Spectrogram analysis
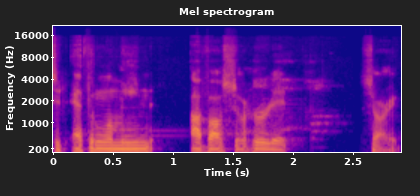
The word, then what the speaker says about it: ethanolamine: Now, I've heard it pronounced ethanolamine because it's like ethanol and then amine, but it's easier for me to pronounce it ethanolamine.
